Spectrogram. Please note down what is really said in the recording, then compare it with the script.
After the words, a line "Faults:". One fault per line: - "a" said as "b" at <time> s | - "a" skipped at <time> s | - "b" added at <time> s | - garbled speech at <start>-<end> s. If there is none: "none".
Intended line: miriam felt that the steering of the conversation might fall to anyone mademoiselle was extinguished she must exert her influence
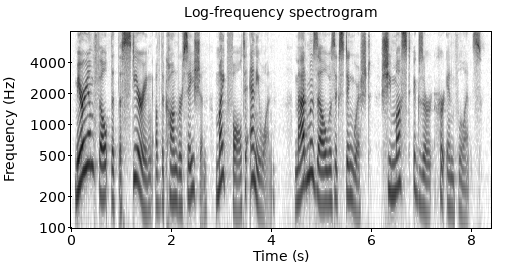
miriam felt that the steering of the conversation might fall to anyone mademoiselle was extinguished she must exert her influence
Faults:
none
